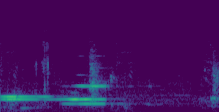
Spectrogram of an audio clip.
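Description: Short electronic chimes ring out.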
